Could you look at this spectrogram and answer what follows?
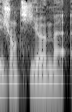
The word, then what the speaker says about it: gentilshommes: On a une page qui s'appelle Les Gentilhommes, comme ça se prononce avec un S à gentil et un S à homme.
